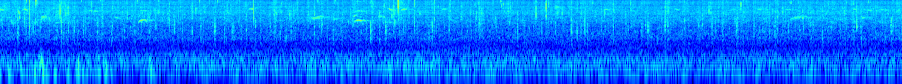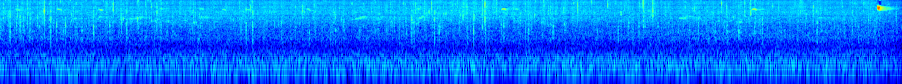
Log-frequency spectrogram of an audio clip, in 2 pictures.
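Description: Outdoor ambience: a steady low rumble with faint, scattered short bird chirps, and one sharp click near the end.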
